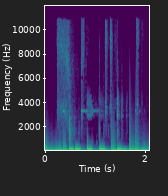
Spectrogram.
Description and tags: Groove FM8 F 125BPM
125bpm, bas, loop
